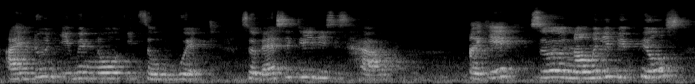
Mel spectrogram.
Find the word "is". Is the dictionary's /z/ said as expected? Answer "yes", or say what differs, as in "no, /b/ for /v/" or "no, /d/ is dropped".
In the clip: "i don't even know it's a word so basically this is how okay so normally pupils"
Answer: no, /s/ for /z/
